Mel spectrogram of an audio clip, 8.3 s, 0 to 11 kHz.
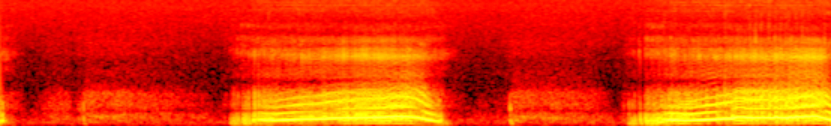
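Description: Loud, droning snores on each breath in, about 15 a minute, with softer breaths out between them.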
